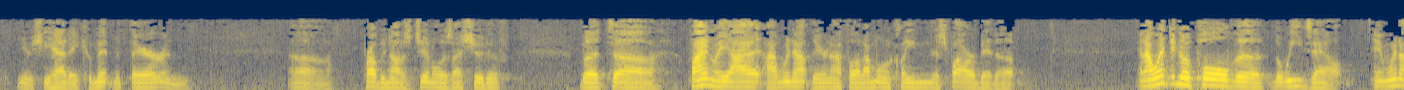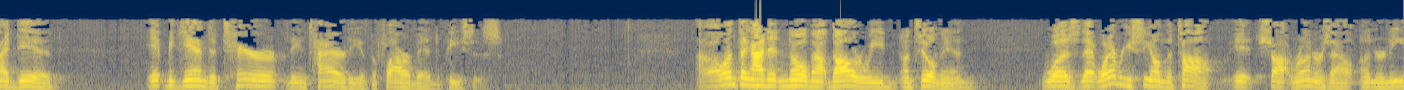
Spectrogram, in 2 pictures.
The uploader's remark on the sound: Ketha Heights Baptist Church ~ Live Broadcast.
